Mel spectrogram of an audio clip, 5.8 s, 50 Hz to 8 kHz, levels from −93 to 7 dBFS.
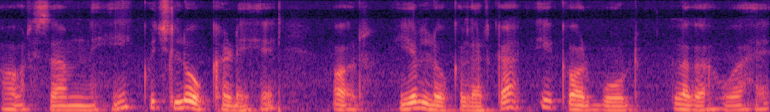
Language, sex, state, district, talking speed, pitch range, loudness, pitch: Hindi, male, Himachal Pradesh, Shimla, 175 wpm, 115-140 Hz, -20 LUFS, 125 Hz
